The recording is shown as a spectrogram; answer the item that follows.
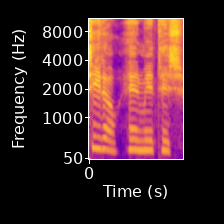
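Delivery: voice pushed way up high. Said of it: "I try to do uh, [name] doing [name]".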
